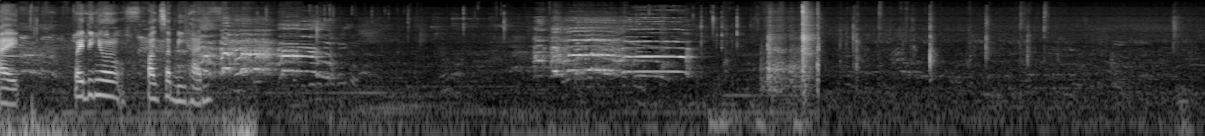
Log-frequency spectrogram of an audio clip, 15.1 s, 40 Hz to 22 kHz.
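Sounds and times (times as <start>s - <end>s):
rooster crowing: 1.7s - 4.4s, 6.3s - 8.8s.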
